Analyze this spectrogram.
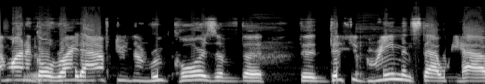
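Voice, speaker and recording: A man speaks in an American accent, high in pitch with fairly even intonation. The sound is dry and close, with no echo. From US, Rhode Island. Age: 60s. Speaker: presidential candidate and business developer. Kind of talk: casual chat.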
